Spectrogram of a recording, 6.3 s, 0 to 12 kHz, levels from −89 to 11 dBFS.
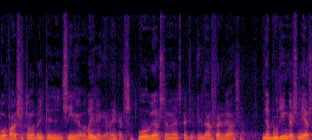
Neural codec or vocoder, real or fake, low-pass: codec, 44.1 kHz, 3.4 kbps, Pupu-Codec; fake; 10.8 kHz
